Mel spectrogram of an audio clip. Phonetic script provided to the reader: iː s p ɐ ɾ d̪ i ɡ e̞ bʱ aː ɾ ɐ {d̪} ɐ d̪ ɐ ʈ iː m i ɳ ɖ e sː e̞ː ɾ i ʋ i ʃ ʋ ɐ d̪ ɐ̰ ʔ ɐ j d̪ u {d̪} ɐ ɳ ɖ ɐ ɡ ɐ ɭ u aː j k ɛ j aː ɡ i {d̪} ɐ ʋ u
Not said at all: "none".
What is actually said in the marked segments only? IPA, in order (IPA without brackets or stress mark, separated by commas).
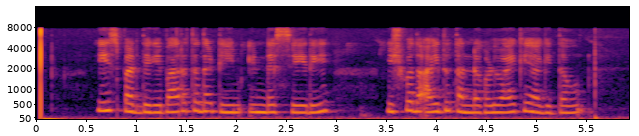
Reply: t̪, t̪, d̪ː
